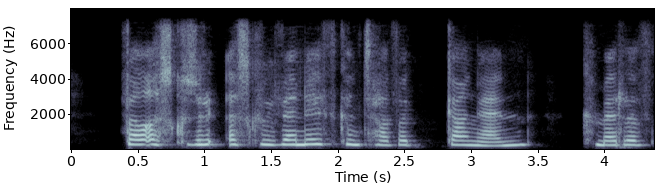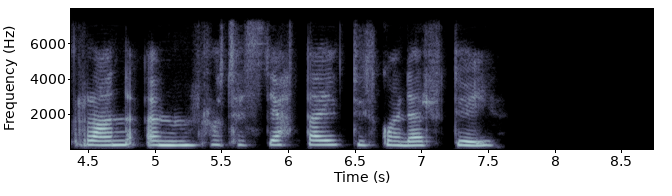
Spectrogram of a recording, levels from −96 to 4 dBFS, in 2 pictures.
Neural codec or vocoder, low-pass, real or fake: codec, 16 kHz, 6 kbps, DAC; 7.2 kHz; fake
